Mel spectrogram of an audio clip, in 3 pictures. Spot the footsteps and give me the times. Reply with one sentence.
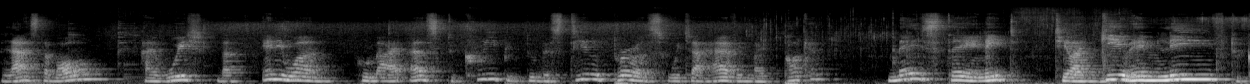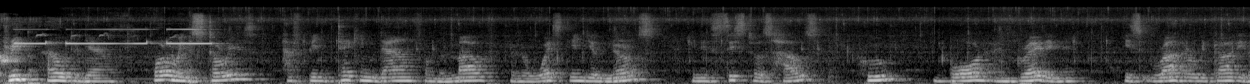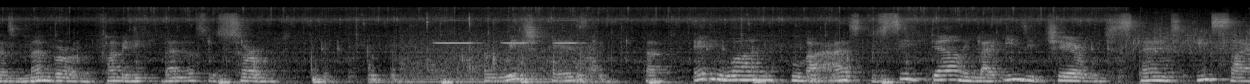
The footsteps can be heard from 27.1 to 34.3 s.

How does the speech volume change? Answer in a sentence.
The loudness of the speech goes up, then down.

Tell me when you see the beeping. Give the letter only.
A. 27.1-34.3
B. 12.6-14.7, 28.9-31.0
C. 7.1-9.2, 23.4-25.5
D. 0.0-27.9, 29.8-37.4
B.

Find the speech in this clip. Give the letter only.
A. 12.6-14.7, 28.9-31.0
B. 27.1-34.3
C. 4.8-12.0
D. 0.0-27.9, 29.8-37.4
D.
